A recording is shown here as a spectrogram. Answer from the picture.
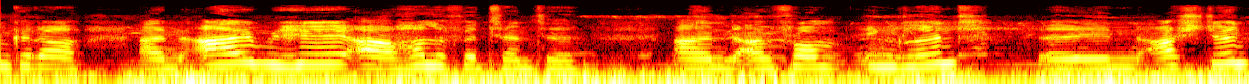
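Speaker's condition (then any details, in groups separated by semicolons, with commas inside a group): No condition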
